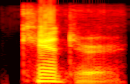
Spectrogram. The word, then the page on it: canter: American English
